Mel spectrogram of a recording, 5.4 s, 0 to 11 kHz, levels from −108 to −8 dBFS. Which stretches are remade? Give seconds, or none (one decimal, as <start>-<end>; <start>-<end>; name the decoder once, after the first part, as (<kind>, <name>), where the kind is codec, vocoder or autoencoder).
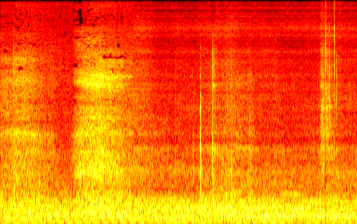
2.0-5.4 (codec, SNAC)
